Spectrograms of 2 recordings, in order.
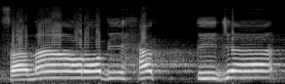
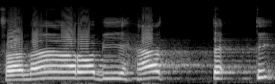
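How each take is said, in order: First: The two t sounds merge into one doubled t. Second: The first t is voiced separately before the next. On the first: The speaker calls it right. "yang ta sukun tidak dibaca lagi" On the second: The speaker calls it wrong. "jangan dibaca fama robihat ti, ah, jangan"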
